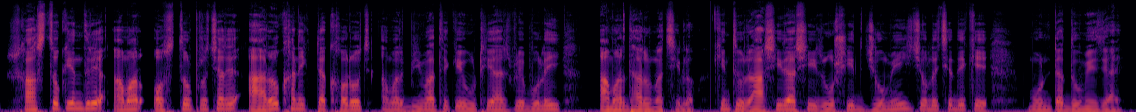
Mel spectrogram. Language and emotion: Bengali, sad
